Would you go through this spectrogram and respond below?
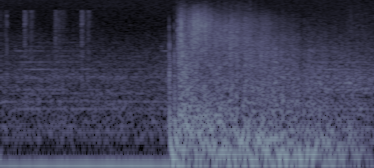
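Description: A single shotgun blast in a video game booms suddenly, loud and close, then a rumbling tail decays for about two seconds, with no voices over it.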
